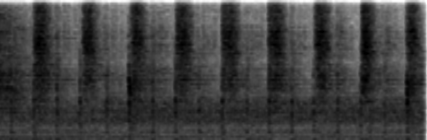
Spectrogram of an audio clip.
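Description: Rock band playing an instrumental passage on electric guitar, bass guitar and drum kit, with loud, steady cymbal and drum hits about three times a second.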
